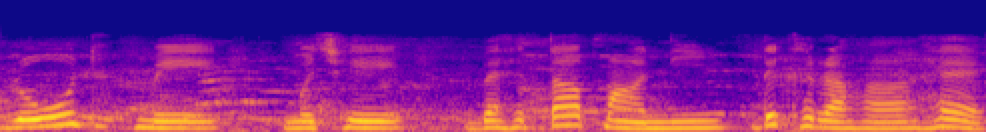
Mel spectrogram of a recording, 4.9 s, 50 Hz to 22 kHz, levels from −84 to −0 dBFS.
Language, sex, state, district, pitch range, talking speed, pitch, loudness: Hindi, female, Madhya Pradesh, Katni, 190-230 Hz, 95 wpm, 200 Hz, -15 LUFS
